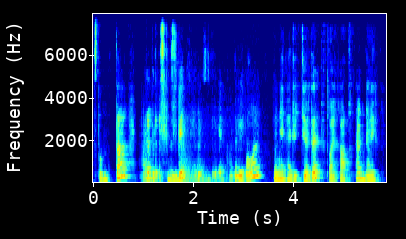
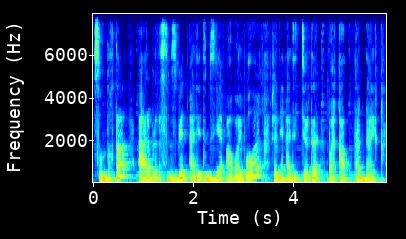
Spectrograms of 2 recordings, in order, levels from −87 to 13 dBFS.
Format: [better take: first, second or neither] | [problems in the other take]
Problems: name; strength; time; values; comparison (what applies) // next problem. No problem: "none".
second | noise reduction (neural mask model DeepFilterNet 3)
